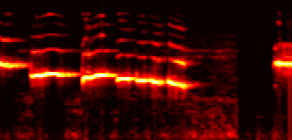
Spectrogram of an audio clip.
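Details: Oriental magpie-robin (kacer) from a hobbyist's collection. Clear, loud whistled notes step gradually downward in a drawn-out phrase, then a short pause and a final high whistle.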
